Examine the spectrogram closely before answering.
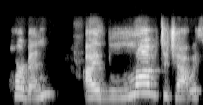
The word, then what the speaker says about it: Horobin: active on linkedin and my last name is spelled h-o-r-o-b-i-n so it's pronounced corbin i'd love to chat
